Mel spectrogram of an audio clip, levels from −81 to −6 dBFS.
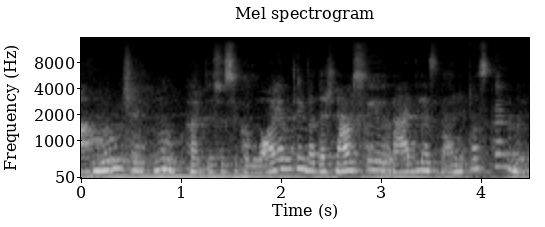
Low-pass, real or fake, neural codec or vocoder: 14.4 kHz; fake; codec, 44.1 kHz, 2.6 kbps, SNAC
